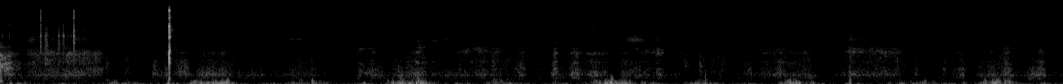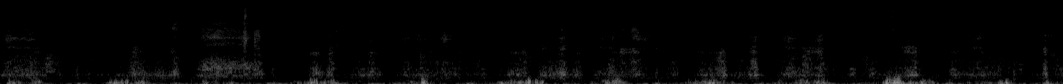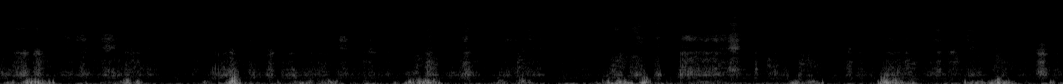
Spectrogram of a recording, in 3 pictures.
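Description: A person panting hard through a round of punching exercise, with soft low thumps of feet stepping and pivoting on an exercise mat roughly every second.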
